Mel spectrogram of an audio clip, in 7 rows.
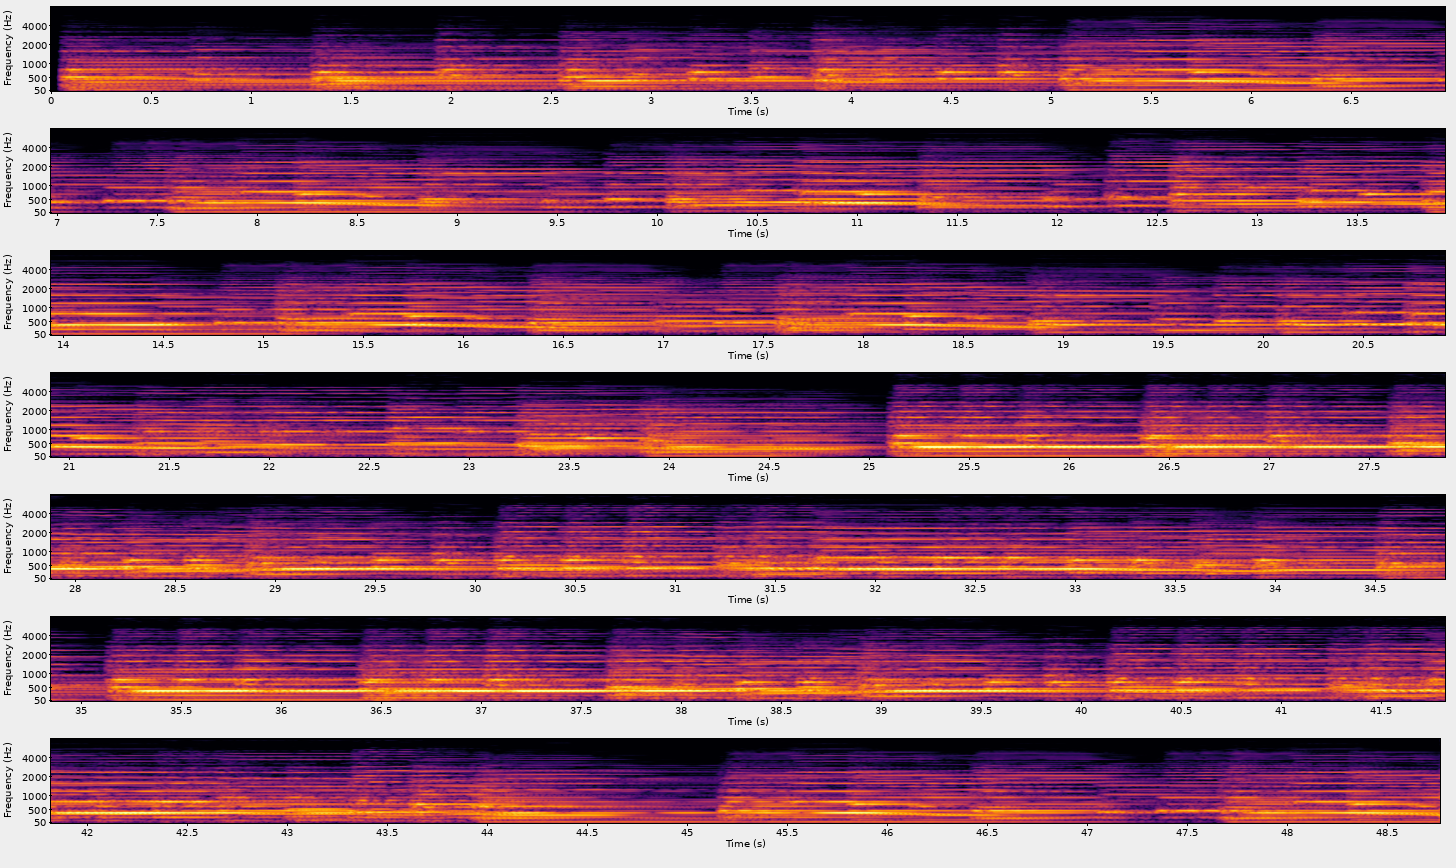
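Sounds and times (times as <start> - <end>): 
Christmas song: 0.0 - 48.7.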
